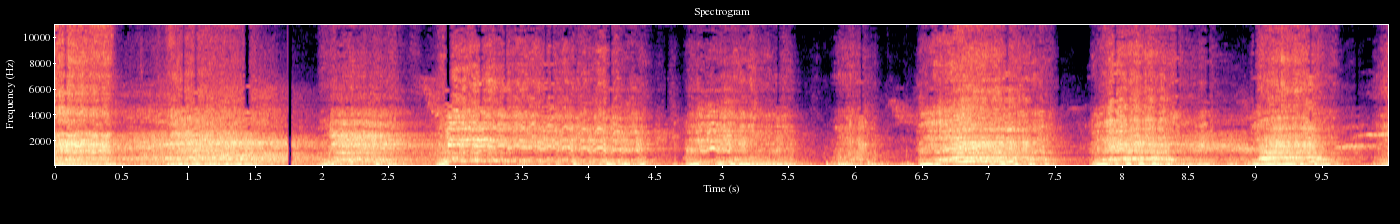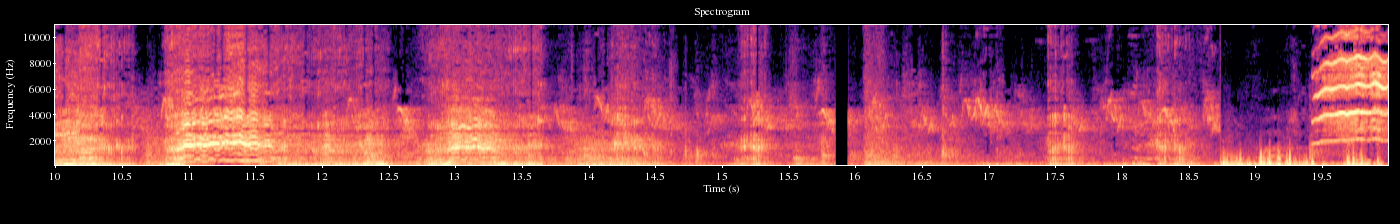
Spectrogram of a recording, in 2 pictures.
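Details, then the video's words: Arabian horse whinnies, a string of vibrating, descending neighs and breathy snorts over twenty seconds, with faint voices and a brief high squeal at the very end. "أجمل صور خيول عربية أصيلة مع صوت صهيل الحصانpictures and neighing of horses"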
